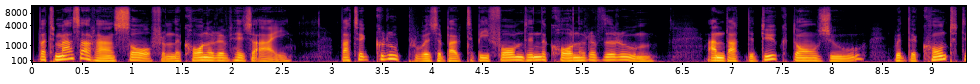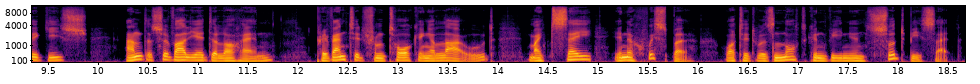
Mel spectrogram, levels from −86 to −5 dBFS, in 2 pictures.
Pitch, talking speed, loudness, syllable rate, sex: 120 Hz, 175 wpm, -19 LUFS, 4.8 syllables/s, male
